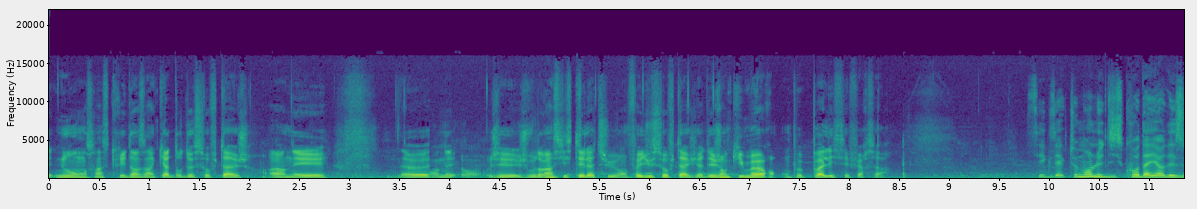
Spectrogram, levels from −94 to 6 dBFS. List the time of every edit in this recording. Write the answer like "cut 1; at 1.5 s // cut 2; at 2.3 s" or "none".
cut 1; at 3.8 s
